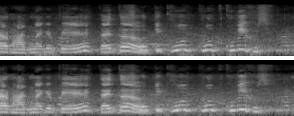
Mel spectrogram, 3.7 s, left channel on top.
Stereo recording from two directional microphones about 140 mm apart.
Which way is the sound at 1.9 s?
Centre (ahead or behind).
